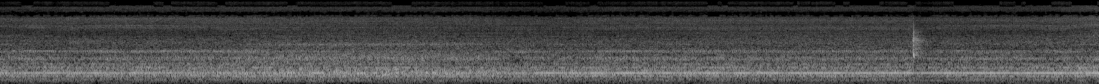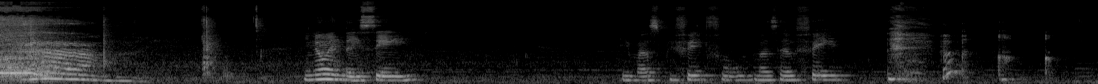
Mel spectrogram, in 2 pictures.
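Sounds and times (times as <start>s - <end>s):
hair dryer blowing: 0.0s - 12.5s.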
